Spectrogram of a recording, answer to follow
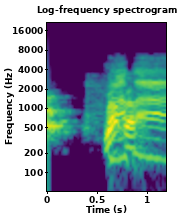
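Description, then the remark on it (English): A dog, Goomba, barks at the mail carrier arriving: a loud, high-pitched bark that stretches into a sustained, harmonic yowl, preceded by a brief stretch of quieter mid-pitched sound. “Oh, the mail person is here early today.”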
